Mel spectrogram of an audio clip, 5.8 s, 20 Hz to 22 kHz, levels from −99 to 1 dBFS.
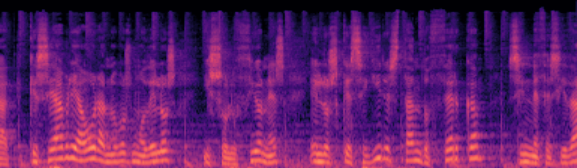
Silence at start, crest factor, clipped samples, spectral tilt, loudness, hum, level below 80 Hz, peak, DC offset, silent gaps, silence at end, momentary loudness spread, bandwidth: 0 s; 16 dB; under 0.1%; -4.5 dB/octave; -31 LUFS; none; -46 dBFS; -14 dBFS; under 0.1%; none; 0 s; 7 LU; 17 kHz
